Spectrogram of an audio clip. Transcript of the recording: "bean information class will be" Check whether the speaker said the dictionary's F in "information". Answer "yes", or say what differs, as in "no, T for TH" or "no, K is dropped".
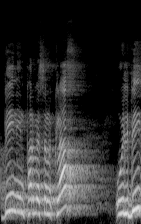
no, P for F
